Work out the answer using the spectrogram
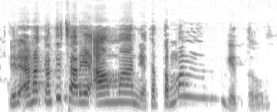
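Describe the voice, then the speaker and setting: A woman's voice: high-pitched, big pitch swings, normal speed, sharp tone, muffled recording. A woman with a Sundanese accent giving a parenting talk at a mosque, telling stories and acting out mother and child voices. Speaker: parenting speaker.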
